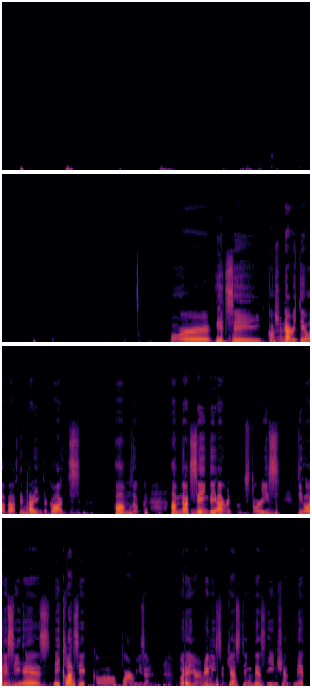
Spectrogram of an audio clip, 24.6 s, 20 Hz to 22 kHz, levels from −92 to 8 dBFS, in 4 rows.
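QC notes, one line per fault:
No faults detected on this speech recording; nothing to flag.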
